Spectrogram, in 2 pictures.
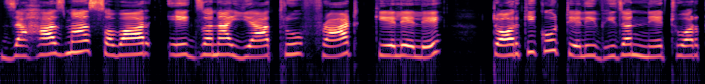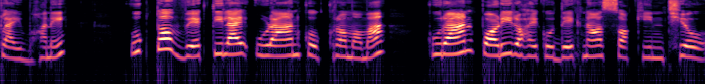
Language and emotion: Nepali, neutral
